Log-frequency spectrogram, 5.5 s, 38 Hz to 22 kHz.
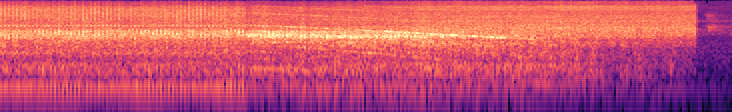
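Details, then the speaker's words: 1991 Freightliner FLD120 with Detroit Series 60 diesel, started after months sitting with only fresh batteries: heavy idle with lumpy, uneven beat near four pulses a second, never smoothing; known bad injector, so run kept short. "i know it was kind of a short start but there's a bad injector so we couldn't really you know keep it going much longer"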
